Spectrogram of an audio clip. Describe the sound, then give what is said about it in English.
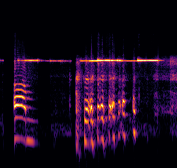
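A fire alarm set off by an open oven sounds a steady, piercing high-pitched tone that runs almost without a break while people talk loudly over it. “Yeah, the oven is open, so the alarm goes off. But that's a fire alarm. But there's no fire. It's just very sensitive.”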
